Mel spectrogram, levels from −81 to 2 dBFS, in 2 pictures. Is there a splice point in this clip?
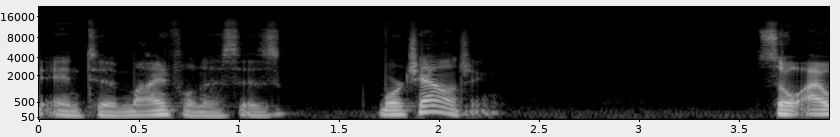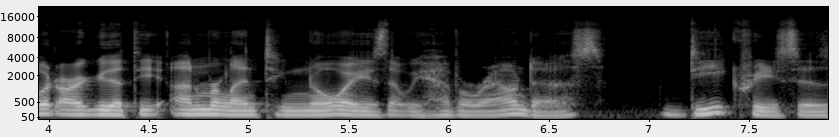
no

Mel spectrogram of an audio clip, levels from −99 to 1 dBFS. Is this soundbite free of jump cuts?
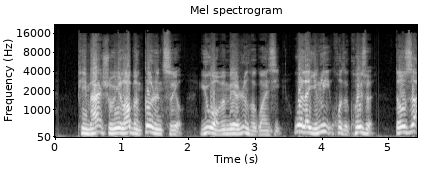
no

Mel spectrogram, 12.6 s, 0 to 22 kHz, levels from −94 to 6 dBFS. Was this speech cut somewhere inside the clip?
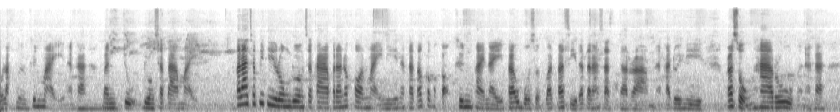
no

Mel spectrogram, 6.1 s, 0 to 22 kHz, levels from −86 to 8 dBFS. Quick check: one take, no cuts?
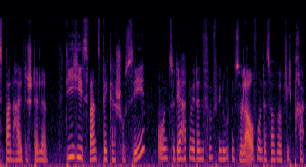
no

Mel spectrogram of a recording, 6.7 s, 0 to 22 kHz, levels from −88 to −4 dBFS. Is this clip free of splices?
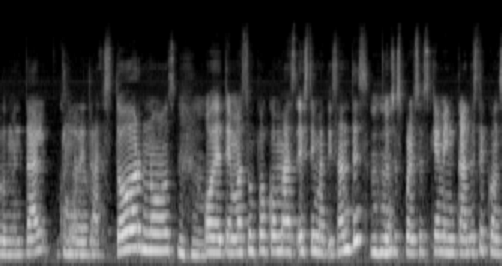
yes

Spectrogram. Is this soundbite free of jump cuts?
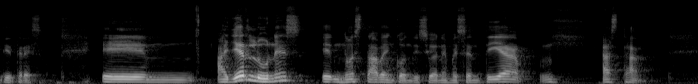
yes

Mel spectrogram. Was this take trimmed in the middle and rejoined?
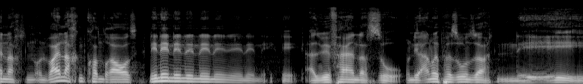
yes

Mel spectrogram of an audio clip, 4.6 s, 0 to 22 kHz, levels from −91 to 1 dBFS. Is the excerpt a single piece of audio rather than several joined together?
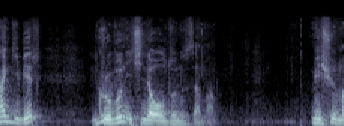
yes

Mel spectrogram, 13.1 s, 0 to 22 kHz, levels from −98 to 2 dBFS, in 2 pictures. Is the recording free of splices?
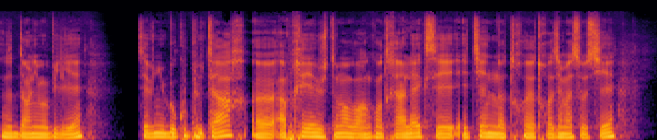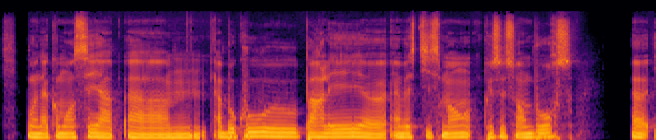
yes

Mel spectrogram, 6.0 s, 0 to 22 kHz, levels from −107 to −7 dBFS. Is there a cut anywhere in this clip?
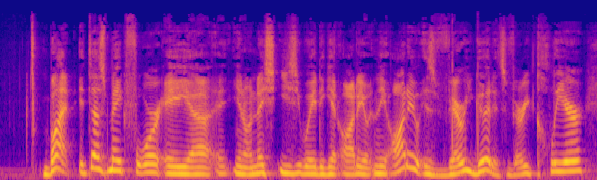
no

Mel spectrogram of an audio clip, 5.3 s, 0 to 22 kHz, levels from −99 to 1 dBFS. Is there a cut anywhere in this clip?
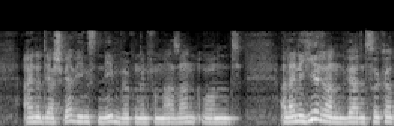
no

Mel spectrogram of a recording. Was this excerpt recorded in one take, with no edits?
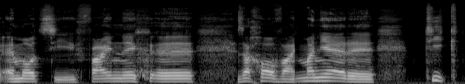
no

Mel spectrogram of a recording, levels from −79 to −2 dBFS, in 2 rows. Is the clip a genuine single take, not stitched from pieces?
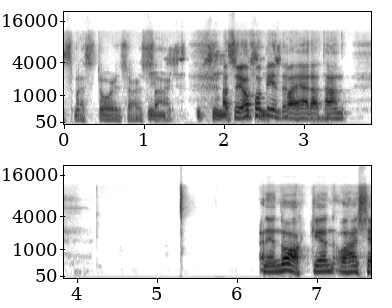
no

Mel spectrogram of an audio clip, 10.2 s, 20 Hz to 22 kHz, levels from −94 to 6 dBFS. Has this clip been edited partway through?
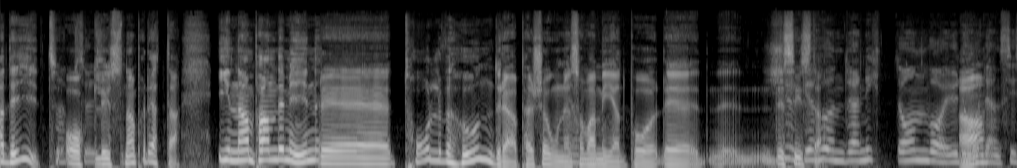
yes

